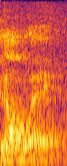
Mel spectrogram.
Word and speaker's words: Yahweh: When it's spelled out in its Hebrew consonants, it's YHWH. Sometimes in English we say Yahweh.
